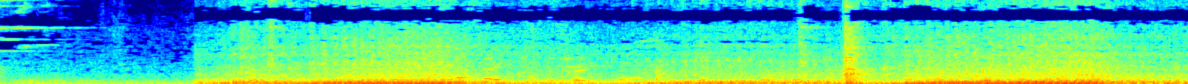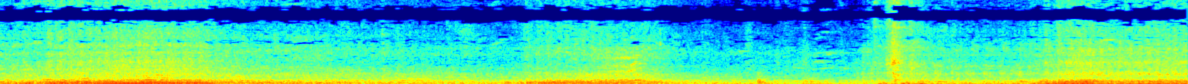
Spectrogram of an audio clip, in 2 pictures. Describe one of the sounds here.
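Go-kart engines rumble and rev nearby.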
